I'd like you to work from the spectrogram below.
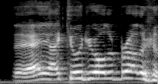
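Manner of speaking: high, loud mock taunt; taunting call. Otogami baiting Eiji to come fire at him, taunting call. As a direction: shout it over to goad him, playfully hammed up. Decoy goading the enemy, imagined.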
